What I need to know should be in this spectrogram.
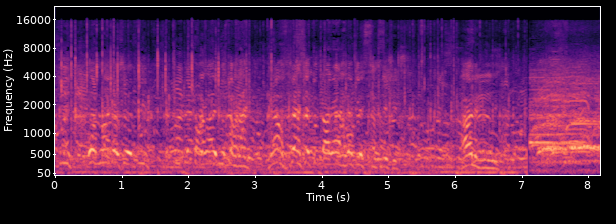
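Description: A man sings loudly outdoors.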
